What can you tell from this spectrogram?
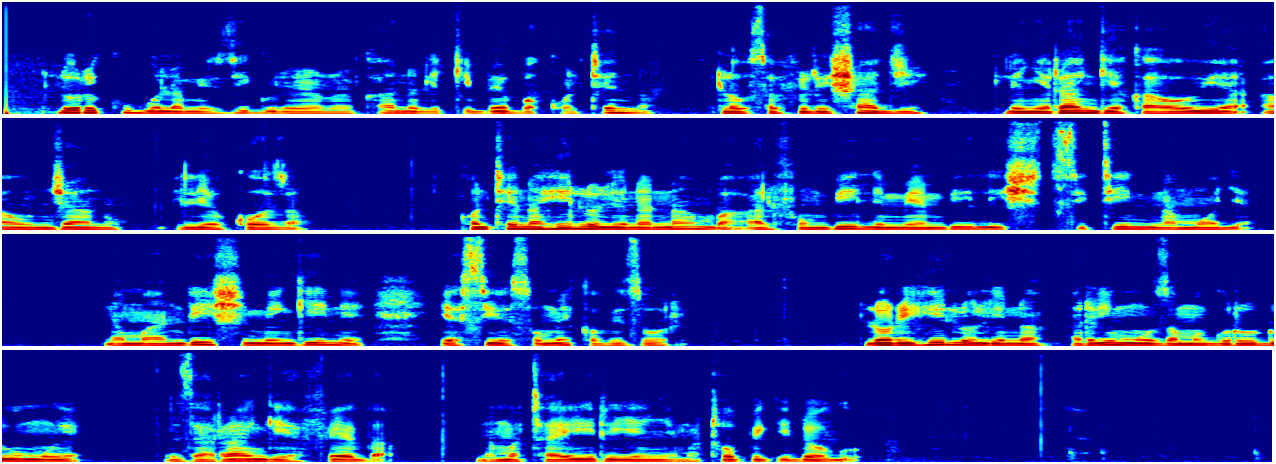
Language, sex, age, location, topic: Swahili, male, 18-24, Mombasa, government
